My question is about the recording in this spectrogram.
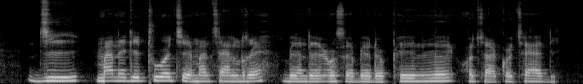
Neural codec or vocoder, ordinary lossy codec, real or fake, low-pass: none; none; real; none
